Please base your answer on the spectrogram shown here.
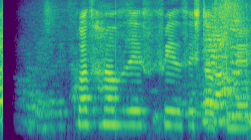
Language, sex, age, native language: Icelandic, female, 9, Icelandic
